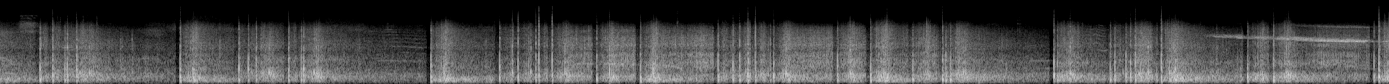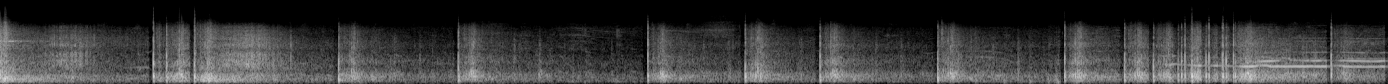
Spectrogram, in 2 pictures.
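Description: Aerial fireworks shells bursting one after another in a dense run of bangs, with crackling after the bursts. A falling whistle sounds about halfway through, and steady tones come in near the end.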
